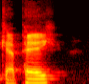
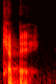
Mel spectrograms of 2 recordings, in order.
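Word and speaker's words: Cappe: Yidi Capé, who he likes to call Cap for some reason. Pronounce the E at the end, Capé.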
